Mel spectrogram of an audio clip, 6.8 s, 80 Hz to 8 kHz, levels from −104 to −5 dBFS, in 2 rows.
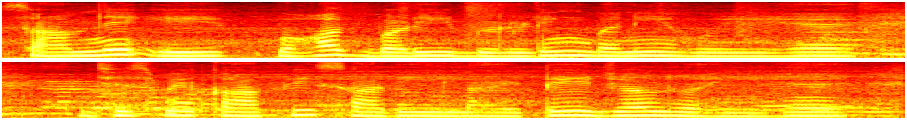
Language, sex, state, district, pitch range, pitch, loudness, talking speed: Hindi, female, Uttar Pradesh, Lalitpur, 195-220 Hz, 200 Hz, -15 LUFS, 135 wpm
